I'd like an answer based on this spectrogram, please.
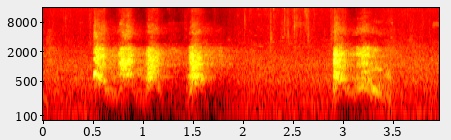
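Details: Hera, a backyard dog trying to get a neighbor's dog to play, gives four quick sharp barks, pauses about a second, then a final doubled bark.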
